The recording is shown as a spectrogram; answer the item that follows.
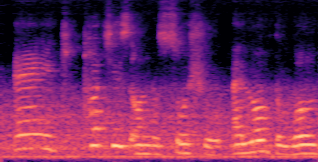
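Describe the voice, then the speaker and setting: A woman speaks at a very slow pace, with very wide pitch swings. Audible room echo and noticeable background noise surround her. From Nigeria. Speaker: livestream host, motivational speaker. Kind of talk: casual livestream talk with encouragement. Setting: livestream from her room. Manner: casual, chatty.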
